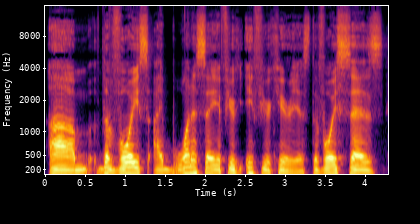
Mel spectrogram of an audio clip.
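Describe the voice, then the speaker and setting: A man's voice: lowish voice, steady tone, measured pace, dark tone. A man co-hosting a casual podcast chat, rambling with fillers and restarts. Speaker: podcast co-host and anime creator.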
